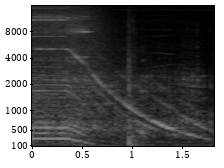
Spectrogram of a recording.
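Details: Brushless motor on a factory-set foam RC plane, run up after the speed controller's soft-start beeps: high, clean whine sweeping smoothly down in pitch with no rattle or stutter, enough power to pull the plane vertical; normal motor run.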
